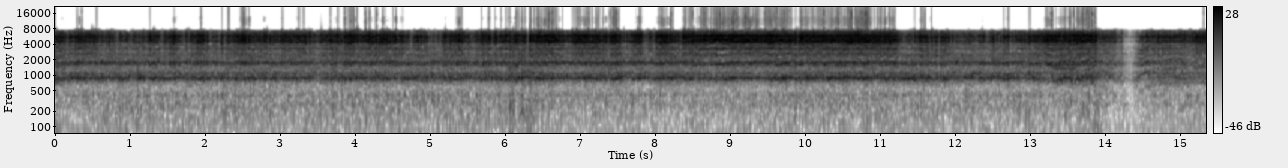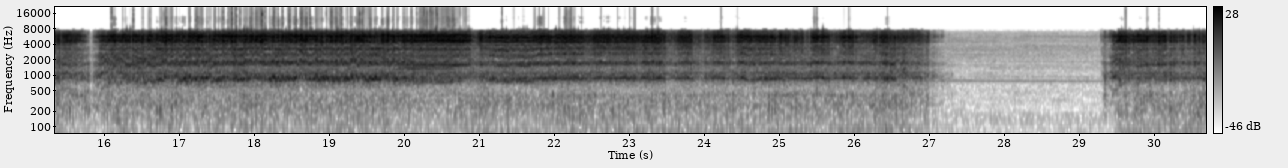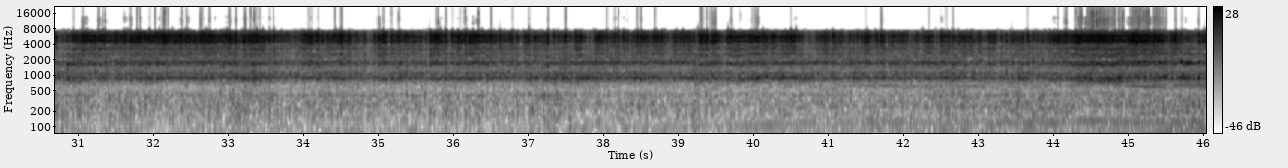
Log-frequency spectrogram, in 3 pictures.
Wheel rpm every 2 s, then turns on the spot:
230, 230, 230, 230, 230, 230, 210, 120, 160, 190, 210, 230, 240, 100, 30, 220, 230, 230, 230, 230, 230, 230, 220.
none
